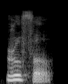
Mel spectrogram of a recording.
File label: "rueful", Indian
